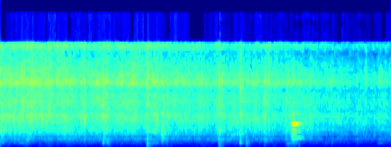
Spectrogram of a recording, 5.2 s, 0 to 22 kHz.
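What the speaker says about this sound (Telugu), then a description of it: "ఇప్పుడు మంచిగా ఫ్రై అవ్వాలి ఇది." Chopped green chillies and onion fry in hot oil for gobi 65, giving a steady close sizzle broken by several scraping stirs and one sharp clink.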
